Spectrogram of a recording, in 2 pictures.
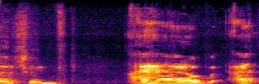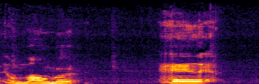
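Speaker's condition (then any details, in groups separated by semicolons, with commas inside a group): Cerebral palsy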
